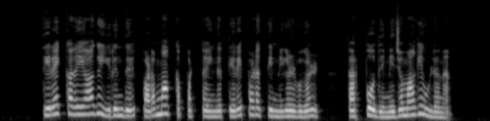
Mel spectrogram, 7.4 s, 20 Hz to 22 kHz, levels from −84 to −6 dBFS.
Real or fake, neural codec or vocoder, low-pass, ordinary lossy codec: fake; vocoder, 44.1 kHz, 128 mel bands, Pupu-Vocoder; 19.8 kHz; none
